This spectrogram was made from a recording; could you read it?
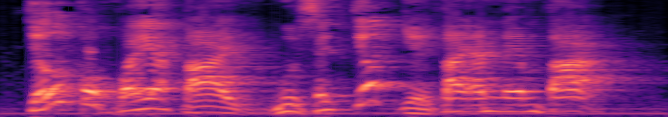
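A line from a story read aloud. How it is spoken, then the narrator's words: Thunderous shout. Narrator (Vietnamese): Tam Ái Viên Hồng Phương cũng quát tợ sấm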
